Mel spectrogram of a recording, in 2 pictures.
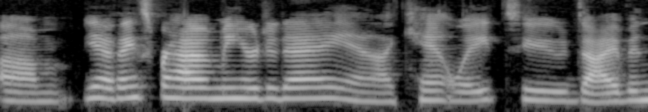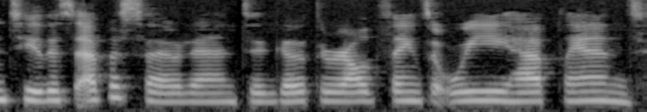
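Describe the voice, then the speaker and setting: A woman speaks with a strong Southern US accent. She talks with hardly any pauses. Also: fairly high pitch for a woman, dry, close sound with no echo. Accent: thick Southern drawl. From US South, Mississippi. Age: 30s. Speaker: nurse anesthetist. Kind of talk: casual chat. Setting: home studio. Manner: animated.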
